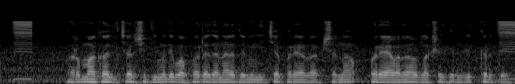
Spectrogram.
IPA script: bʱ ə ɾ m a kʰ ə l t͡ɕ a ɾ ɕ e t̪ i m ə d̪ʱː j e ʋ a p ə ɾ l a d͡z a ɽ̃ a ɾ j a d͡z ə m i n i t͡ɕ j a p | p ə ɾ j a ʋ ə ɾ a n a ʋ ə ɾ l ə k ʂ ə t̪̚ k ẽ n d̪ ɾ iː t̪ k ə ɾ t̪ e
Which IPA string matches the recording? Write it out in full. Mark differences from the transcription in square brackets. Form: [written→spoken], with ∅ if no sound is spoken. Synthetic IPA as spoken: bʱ ə ɾ m a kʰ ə l t͡ɕ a ɾ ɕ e t̪ i m ə d̪ʱː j e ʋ a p ə ɾ l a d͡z a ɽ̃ a ɾ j a d͡z ə m i n i t͡ɕ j a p | p ə ɾ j a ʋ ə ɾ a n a ʋ ə ɾ l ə k ʂ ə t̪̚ k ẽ n d̪ ɾ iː t̪ k ə ɾ t̪ e

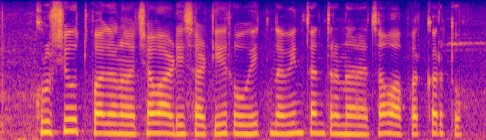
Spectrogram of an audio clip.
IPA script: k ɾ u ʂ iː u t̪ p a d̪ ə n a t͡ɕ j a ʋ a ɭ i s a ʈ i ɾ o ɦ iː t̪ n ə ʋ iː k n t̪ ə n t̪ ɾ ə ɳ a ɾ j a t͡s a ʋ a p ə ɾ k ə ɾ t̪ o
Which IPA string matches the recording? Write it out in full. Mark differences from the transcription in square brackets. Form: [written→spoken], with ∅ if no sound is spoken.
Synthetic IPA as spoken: k ɾ u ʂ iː u t̪ p a d̪ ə n a t͡ɕ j a ʋ a [ɭ→ɽ] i s a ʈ [i→iː] ɾ o ɦ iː t̪ n ə ʋ iː [k→∅] n t̪ ə n t̪ ɾ ə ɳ a ɾ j a t͡s a ʋ a p ə ɾ k ə ɾ t̪ o

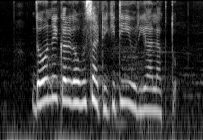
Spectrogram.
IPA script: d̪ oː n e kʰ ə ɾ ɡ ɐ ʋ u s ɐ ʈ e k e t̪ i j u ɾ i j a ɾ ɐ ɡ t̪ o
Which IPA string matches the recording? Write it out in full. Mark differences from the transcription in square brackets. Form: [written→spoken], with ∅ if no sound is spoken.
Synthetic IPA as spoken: d̪ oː n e [kʰ→k] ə ɾ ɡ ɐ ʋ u s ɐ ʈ [e→i] k [e→i] t̪ i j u ɾ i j a [ɾ→l] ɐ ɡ t̪ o

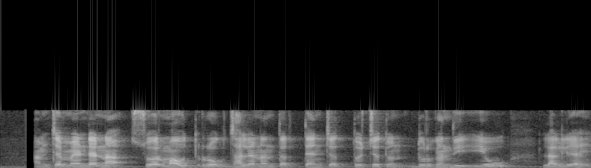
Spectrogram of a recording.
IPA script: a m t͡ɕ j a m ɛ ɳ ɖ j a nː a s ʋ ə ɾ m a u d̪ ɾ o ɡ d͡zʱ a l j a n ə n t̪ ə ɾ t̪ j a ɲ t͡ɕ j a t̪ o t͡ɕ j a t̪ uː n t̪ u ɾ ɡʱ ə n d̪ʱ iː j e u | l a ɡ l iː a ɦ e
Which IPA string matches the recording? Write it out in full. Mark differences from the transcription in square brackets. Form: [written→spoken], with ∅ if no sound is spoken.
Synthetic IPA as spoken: a m t͡ɕ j a m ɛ ɳ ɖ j a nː a s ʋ ə ɾ m a u [d̪→t̪] ɾ o ɡ d͡zʱ a l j a n ə n t̪ ə ɾ t̪ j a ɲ t͡ɕ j a t̪ o t͡ɕ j a t̪ uː n [t̪→d̪] u ɾ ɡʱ ə n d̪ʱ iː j e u | l a ɡ l iː a ɦ e

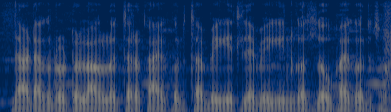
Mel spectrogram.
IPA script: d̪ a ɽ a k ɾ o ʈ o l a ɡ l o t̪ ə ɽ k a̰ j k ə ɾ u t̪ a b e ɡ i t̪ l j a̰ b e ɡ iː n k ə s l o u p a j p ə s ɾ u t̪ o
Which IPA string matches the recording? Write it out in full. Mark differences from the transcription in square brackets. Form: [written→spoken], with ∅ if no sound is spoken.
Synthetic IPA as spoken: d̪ a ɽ a k ɾ o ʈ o l a ɡ l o t̪ ə [ɽ→ɾ] k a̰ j k ə ɾ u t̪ a b e ɡ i t̪ l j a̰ b e ɡ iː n k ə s l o u p a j [p→k] ə [s→∅] ɾ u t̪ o

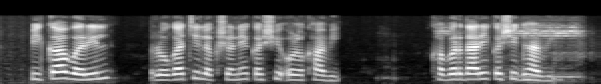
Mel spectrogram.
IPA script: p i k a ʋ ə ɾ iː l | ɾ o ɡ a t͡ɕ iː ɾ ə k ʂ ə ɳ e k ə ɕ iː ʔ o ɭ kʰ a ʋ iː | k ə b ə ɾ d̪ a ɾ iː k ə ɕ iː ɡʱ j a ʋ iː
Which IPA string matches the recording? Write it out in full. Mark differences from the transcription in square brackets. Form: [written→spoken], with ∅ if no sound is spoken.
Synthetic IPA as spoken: p i k a ʋ ə ɾ iː l | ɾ o ɡ a t͡ɕ iː [ɾ→l] ə k ʂ ə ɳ e k ə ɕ iː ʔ o ɭ kʰ a ʋ iː | [k→kʰ] ə b ə ɾ d̪ a ɾ iː k ə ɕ iː ɡʱ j a ʋ iː

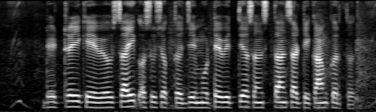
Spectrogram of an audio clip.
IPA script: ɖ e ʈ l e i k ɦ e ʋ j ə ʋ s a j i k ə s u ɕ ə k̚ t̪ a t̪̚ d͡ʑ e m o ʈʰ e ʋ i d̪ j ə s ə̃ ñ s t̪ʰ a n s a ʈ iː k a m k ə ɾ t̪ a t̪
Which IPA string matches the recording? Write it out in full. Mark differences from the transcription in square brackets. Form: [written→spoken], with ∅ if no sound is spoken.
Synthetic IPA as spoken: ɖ e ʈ [l→ɾ] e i k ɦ e ʋ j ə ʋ s a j i k ə s u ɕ ə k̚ t̪ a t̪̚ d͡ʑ e m o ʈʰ e ʋ i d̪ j ə s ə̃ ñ s t̪ʰ a n s a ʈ iː k a m k ə ɾ t̪ a t̪

